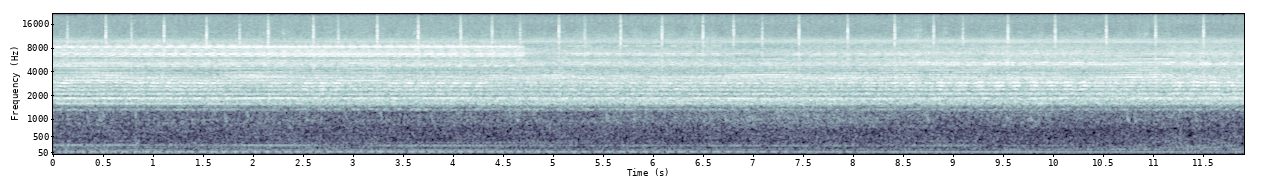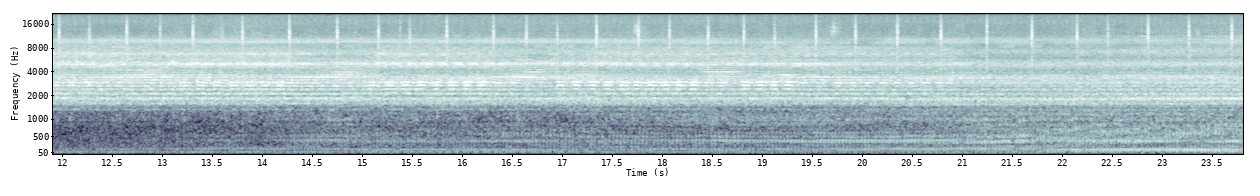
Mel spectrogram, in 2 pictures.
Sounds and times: Cicadas sound 0:08.6 - 0:23.8

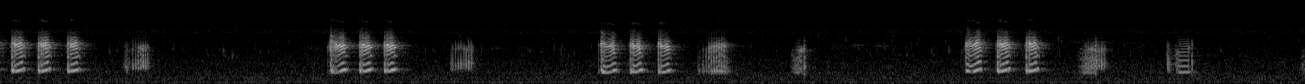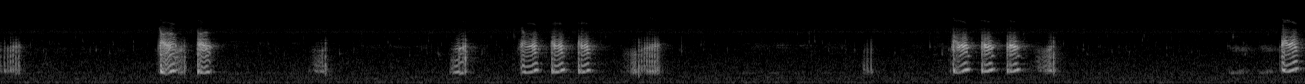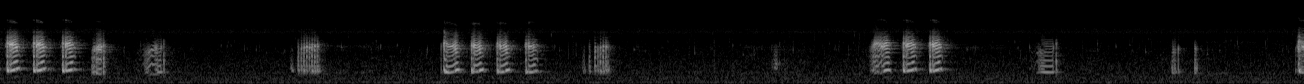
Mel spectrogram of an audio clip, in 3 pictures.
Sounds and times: Frogs chirping 0:00.0 - 0:02.3
Frogs chirping 0:03.2 - 0:05.1
Frogs chirping 0:05.9 - 0:12.1
Frogs chirping 0:13.0 - 0:13.8
Frogs chirping 0:14.5 - 0:19.8
Frogs chirping 0:20.5 - 0:23.8
Frogs chirping 0:25.3 - 0:32.4
Frogs chirping 0:33.4 - 0:39.1

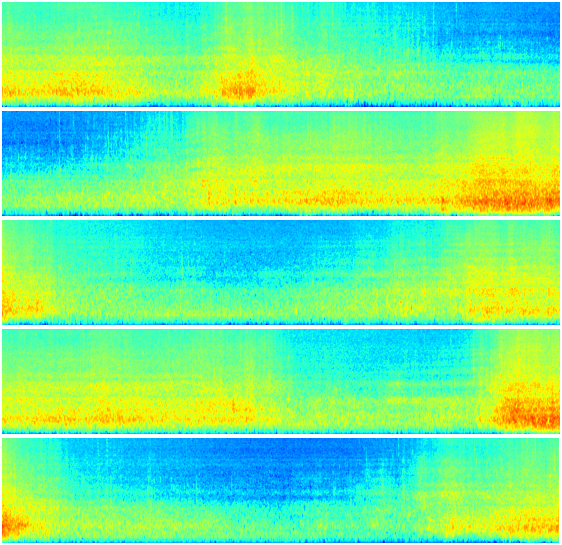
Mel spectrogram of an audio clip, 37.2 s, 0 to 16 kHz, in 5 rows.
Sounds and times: The sea on a jetty 0:00.0 - 0:37.1

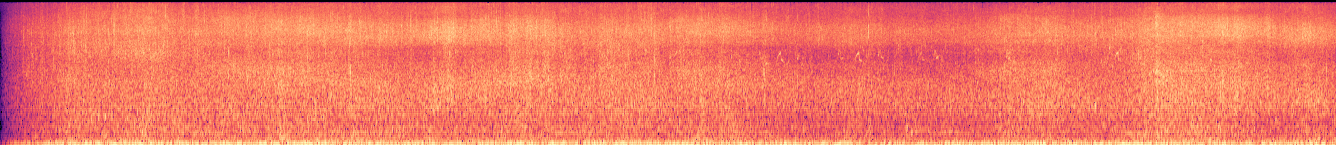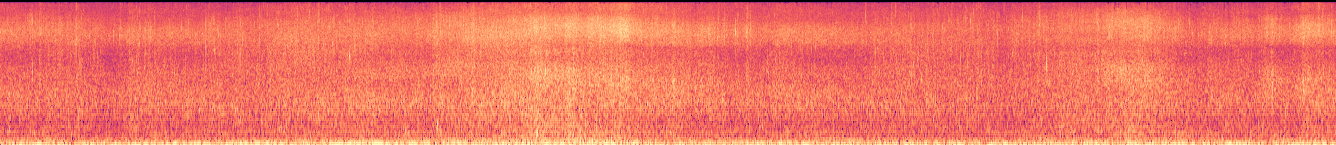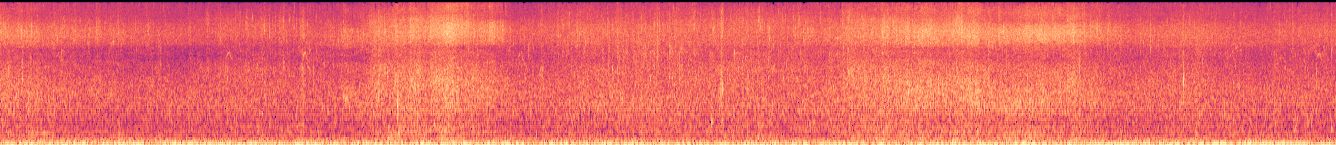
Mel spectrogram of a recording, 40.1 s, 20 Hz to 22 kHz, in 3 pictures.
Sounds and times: waves lapping at the beach 0:00.0 - 0:40.0

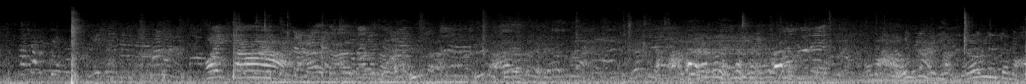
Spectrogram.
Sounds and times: teenage boys playing water ball 0:00.0 - 0:10.2
kids laughing 0:00.2 - 0:10.2
smashed ball 0:00.7 - 0:01.0

